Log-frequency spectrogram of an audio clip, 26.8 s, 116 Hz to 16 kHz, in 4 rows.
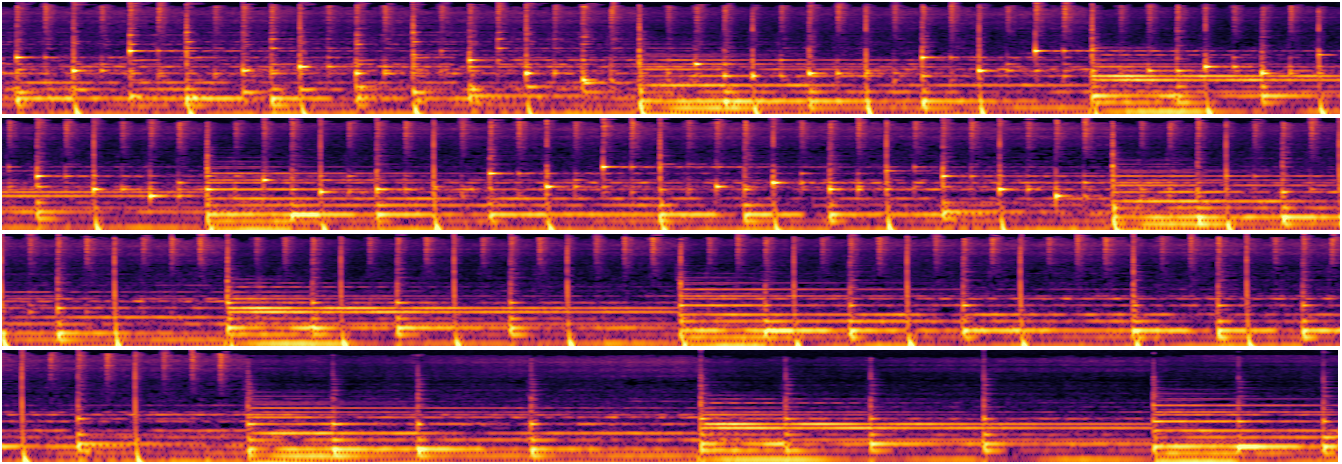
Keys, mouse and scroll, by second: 6.9 click, 12.2 ctrl+Home, 14.5 click, 20.0 click, 23.3 click.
